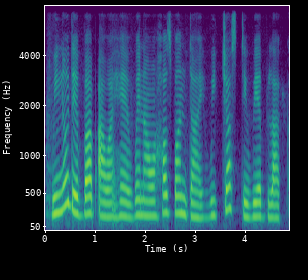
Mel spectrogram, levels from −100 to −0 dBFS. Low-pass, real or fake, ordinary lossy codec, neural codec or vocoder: 7.2 kHz; fake; none; codec, 16 kHz, 0.9 kbps, LongCat-Audio-Codec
